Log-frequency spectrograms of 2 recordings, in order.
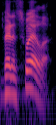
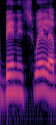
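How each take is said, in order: First: The word begins with a clear V sound. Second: The word begins with a B-like sound.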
